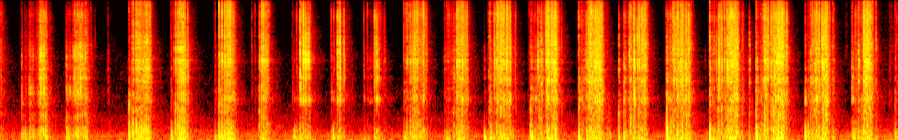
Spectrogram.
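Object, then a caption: Perforated plastic stencil on wooden board. Long nails rub and scratch across a flat, perforated plastic stencil template glued to a wooden board. About twenty quick, bright, raspy strokes follow one another in a steady back-and-forth rhythm, each stopping dead with no ring.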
